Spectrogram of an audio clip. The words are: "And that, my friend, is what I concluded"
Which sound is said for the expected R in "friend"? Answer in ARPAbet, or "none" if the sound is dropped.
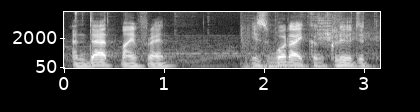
R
